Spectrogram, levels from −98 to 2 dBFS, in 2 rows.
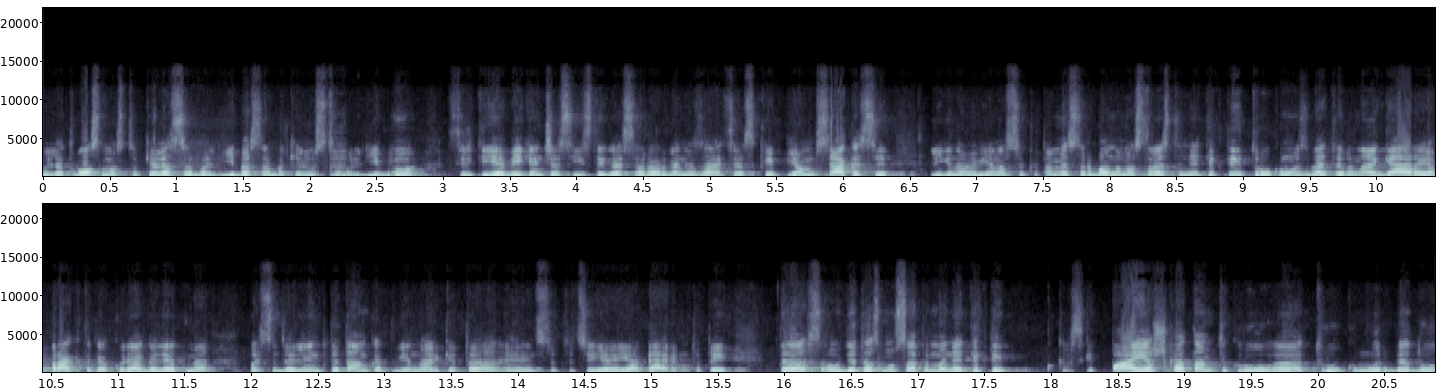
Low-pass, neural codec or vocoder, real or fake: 14.4 kHz; none; real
